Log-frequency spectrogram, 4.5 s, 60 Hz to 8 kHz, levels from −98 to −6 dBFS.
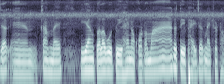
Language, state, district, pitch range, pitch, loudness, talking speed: Kokborok, Tripura, Dhalai, 115-125 Hz, 120 Hz, -18 LUFS, 175 wpm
